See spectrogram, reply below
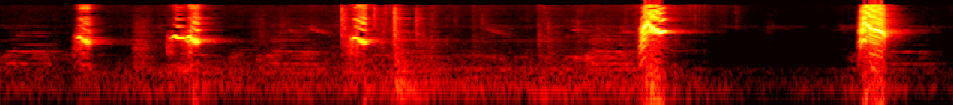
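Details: Javan myna calls played as a lure to draw in wild birds and prompt silent captive ones to sing. Five harsh, scratchy bursts at uneven gaps, the last two louder and broader, in an otherwise silent background.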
